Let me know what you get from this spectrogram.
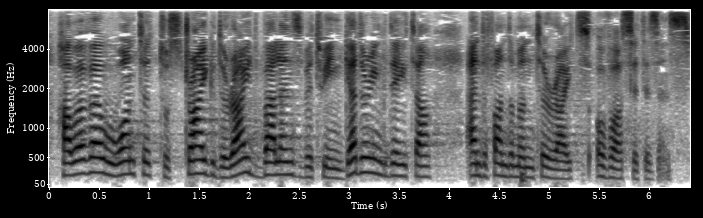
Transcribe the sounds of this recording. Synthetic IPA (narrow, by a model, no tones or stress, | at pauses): hawɛvəɾwiwɔ̃nt̪ɪd̪̚t̪ustɾajɡd̪əɹajt̪bælə̃nsbɪt̪wĩːnɡæd̪əɾɪ̃ŋɡd̪ejt̪ʰɐ | ʔɛ̃nd̪əfɐ̃nd̪əmɛ̃nt̪ʰəlɹajt̪sɔvawəɹsɪt̪ɪzə̰̃ns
